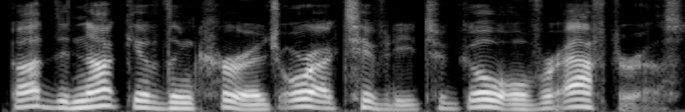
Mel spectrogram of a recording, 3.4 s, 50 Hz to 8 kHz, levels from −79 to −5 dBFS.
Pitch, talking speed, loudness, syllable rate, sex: 150 Hz, 230 wpm, -17 LUFS, 6.0 syllables/s, male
